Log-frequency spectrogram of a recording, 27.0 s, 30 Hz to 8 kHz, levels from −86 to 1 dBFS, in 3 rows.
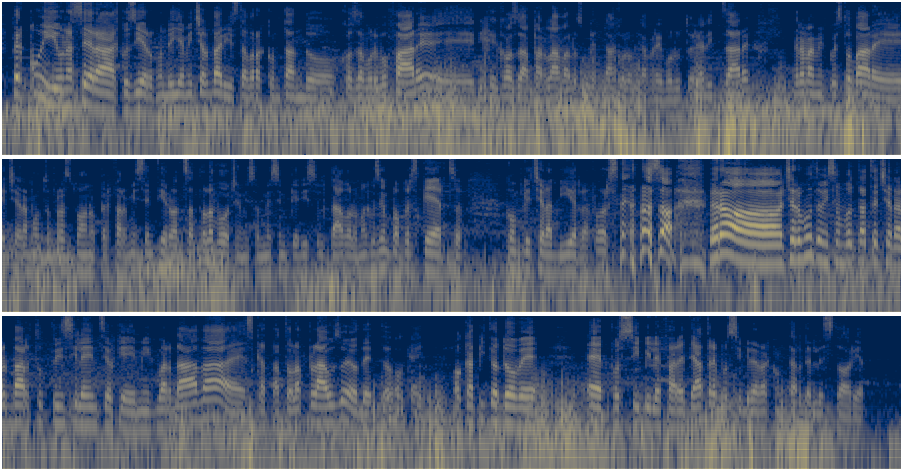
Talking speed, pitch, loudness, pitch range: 225 wpm, 130 Hz, -37 LUFS, 120-150 Hz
